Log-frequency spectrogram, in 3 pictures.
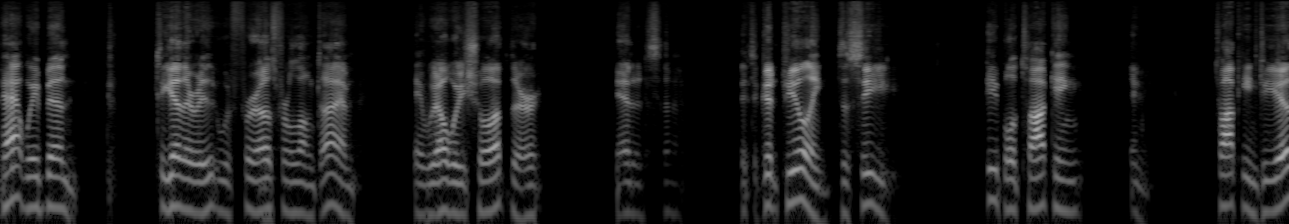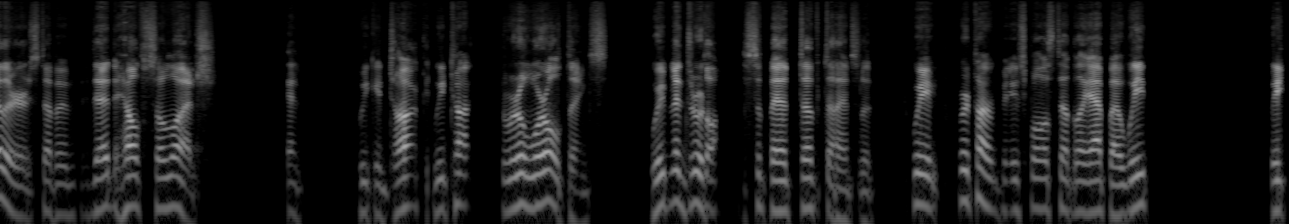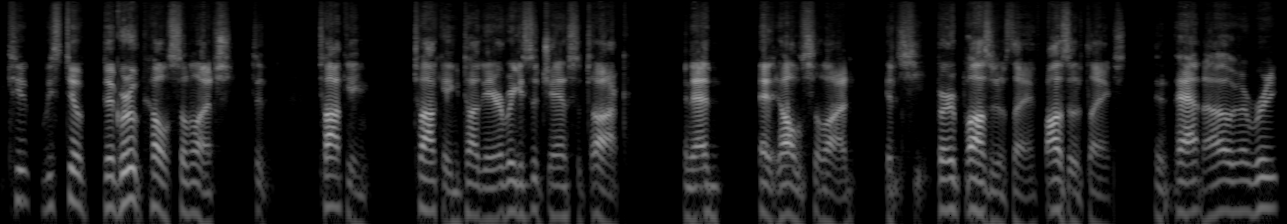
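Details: Adult male stroke survivor with post-stroke aphasia, in a monthly aphasia support group; says he talks with people more now than a couple of years ago, when he could not; real speech; aphasia.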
